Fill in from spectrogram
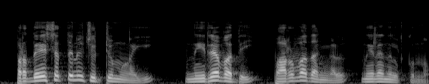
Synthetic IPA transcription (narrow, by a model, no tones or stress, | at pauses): prɐd̪e̞ːɕɐt̪ːinɨt͡ɕutːumaːjḭ | niɾɐʋɐd̪ʱipɐrʋɐðɐŋːɐɭnilɐnilkunːṵ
